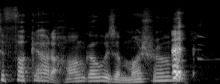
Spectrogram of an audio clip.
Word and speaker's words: hongo: __ ] out a hongo is a mushroom it's it's Ono H is silent h is silent in Spanish but it goes along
